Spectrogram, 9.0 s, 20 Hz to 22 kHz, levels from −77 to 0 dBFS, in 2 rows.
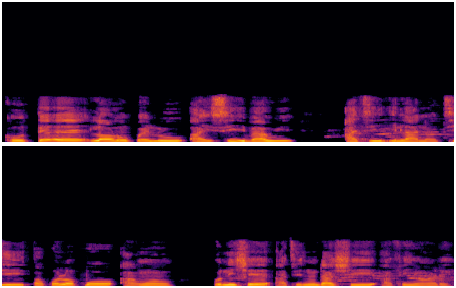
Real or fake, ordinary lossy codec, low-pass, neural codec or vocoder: real; AAC, 32 kbps; 7.2 kHz; none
